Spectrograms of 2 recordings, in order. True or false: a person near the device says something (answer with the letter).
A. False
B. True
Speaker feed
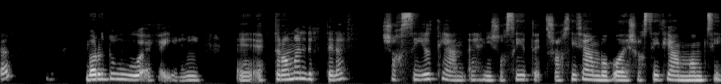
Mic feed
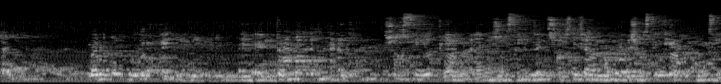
B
